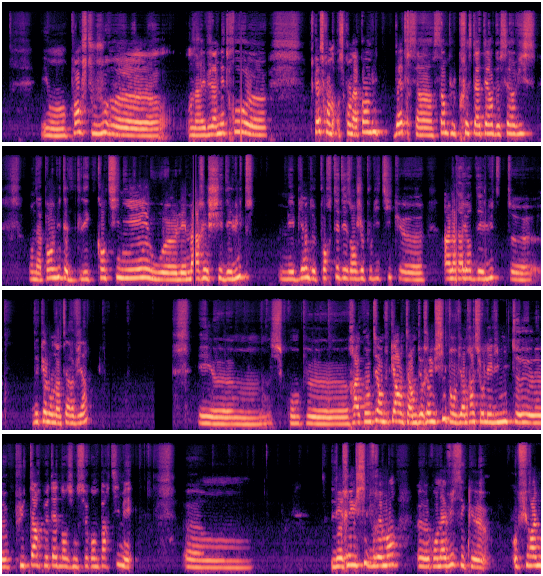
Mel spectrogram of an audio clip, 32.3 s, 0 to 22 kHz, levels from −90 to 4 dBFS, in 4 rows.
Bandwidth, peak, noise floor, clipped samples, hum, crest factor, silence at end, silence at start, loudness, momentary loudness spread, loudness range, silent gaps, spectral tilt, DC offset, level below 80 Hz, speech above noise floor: 17 kHz; -2 dBFS; -61 dBFS; under 0.1%; none; 12 dB; 0 s; 0.6 s; -14 LUFS; 11 LU; 6 LU; none; -5.5 dB/octave; under 0.1%; -52 dBFS; 48 dB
